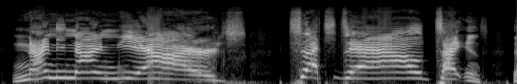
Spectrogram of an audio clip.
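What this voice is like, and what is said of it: Poor impression of sportscaster Mike Keefe. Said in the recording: “I could hear Mike Keefe ... That was terrible as far as my impersonation is concerned”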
